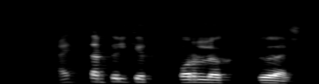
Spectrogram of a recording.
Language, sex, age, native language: Icelandic, male, 30-39, Icelandic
